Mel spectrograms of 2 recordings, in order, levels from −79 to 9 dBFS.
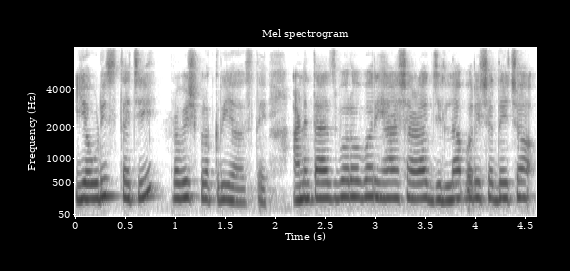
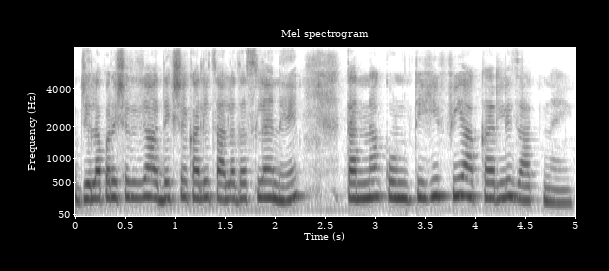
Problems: none marked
